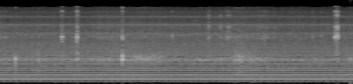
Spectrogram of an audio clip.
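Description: Steady electrical hum with several evenly spaced tones, picked up on the recording, with a few faint short clicks.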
